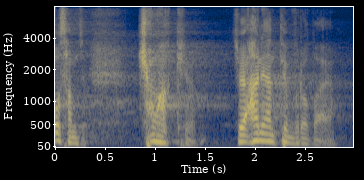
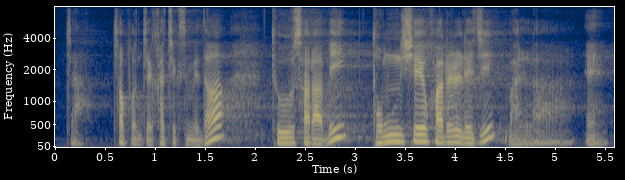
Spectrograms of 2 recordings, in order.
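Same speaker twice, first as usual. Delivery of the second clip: ordinary delivery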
